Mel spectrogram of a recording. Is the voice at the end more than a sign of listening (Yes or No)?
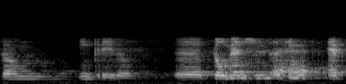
No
